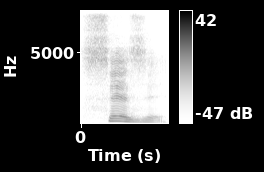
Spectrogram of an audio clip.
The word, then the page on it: cese: provençal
